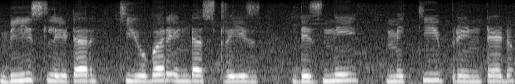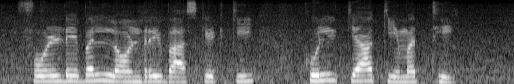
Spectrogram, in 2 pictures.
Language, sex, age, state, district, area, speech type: Urdu, male, 60+, Maharashtra, Nashik, urban, read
